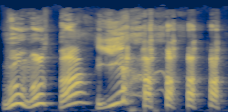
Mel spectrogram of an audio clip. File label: Impressed; Dung Def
